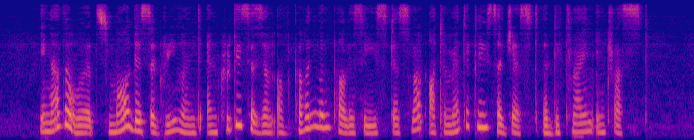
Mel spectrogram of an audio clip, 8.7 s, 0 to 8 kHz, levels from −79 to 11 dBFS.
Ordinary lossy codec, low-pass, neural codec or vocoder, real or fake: none; 7.2 kHz; codec, 44.1 kHz, 2.6 kbps, DAC; fake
